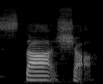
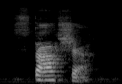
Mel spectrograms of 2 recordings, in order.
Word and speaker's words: Stasha: Her name is Stasha. – Stasha. – Yep. Two Stasha. Syllables. Sta and Sha.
